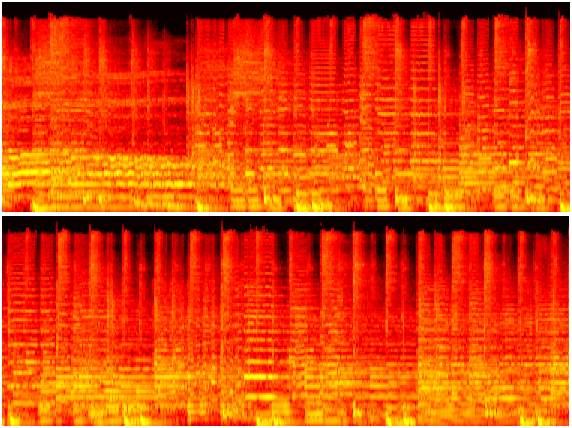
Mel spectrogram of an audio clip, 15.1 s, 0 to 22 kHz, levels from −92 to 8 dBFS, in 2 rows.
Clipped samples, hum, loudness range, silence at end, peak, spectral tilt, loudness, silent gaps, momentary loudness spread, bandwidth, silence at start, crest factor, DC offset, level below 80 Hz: under 0.1%; none; 2 LU; 0 s; -6 dBFS; -3.5 dB/octave; -20 LUFS; none; 5 LU; 17.5 kHz; 0 s; 14 dB; under 0.1%; -30 dBFS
